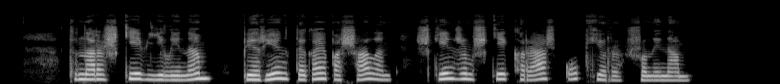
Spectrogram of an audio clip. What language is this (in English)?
Mari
